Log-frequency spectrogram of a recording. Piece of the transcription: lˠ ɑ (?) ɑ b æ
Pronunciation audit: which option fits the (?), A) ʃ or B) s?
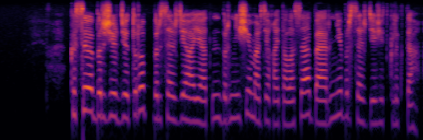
B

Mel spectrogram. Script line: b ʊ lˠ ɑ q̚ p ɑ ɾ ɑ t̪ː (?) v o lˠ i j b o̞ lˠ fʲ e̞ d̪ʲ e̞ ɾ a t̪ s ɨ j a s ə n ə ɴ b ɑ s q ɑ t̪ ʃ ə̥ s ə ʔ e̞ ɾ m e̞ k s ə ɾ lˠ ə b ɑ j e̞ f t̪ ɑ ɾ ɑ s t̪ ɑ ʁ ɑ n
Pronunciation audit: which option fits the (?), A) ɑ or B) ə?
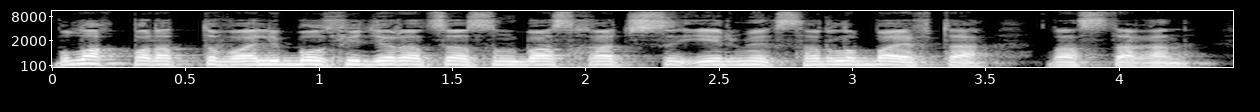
B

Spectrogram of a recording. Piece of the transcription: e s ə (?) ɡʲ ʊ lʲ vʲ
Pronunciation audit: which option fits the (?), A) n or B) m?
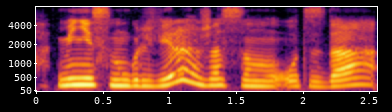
B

